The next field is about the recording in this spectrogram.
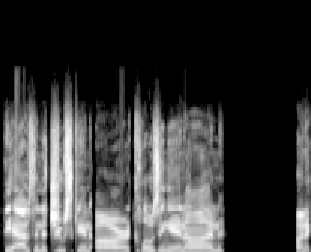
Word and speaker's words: Nichushkin: Did I say that right? Nichushkin. Is that Chooch or Nichushkin? – Nichushkin. – Nichushkin. Nichushkin. – Yeah. – Not skin, like Teddy Ruxkin.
